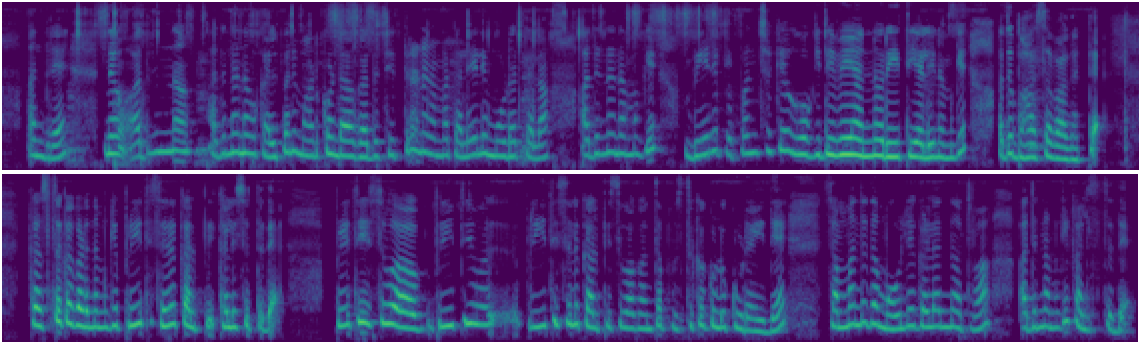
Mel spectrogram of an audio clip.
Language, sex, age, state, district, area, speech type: Kannada, female, 18-30, Karnataka, Shimoga, rural, spontaneous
